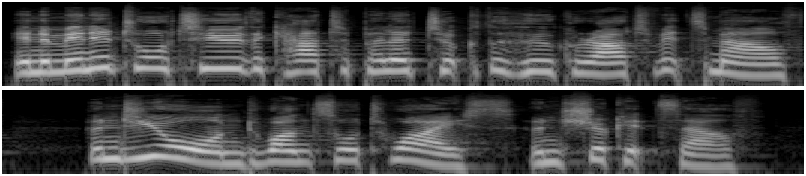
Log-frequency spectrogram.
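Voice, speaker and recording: A woman narrating a scripted storybook audiobook in a measured, articulate way. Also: high voice, a bit bright, no echo, clean studio sound.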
